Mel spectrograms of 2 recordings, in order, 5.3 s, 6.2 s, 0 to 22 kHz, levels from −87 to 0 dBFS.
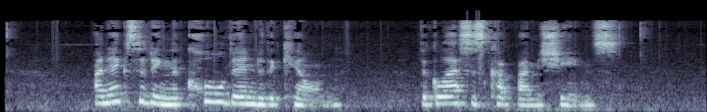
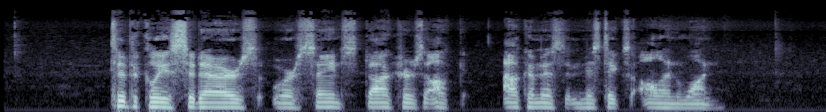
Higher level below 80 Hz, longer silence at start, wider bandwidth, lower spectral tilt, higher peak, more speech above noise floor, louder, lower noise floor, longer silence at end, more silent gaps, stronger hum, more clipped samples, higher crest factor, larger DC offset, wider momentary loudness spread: first, -46 dBFS vs -54 dBFS; second, 0.7 s vs 0.85 s; second, 11.5 kHz vs 16 kHz; about the same, -3.5 dB/octave vs -3 dB/octave; about the same, 0 dBFS vs 0 dBFS; second, 28 dB vs 39 dB; first, -13 LUFS vs -19 LUFS; second, -41 dBFS vs -59 dBFS; second, 0.45 s vs 0.85 s; neither; neither; neither; second, 14 dB vs 22 dB; neither; about the same, 13 LU vs 11 LU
